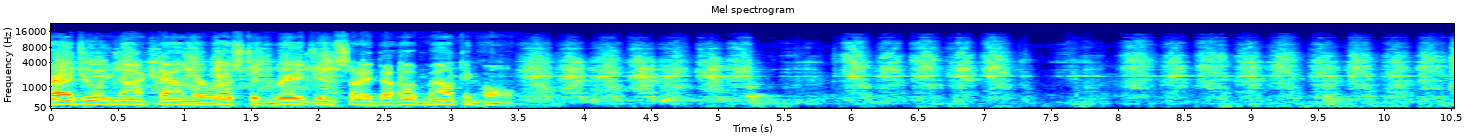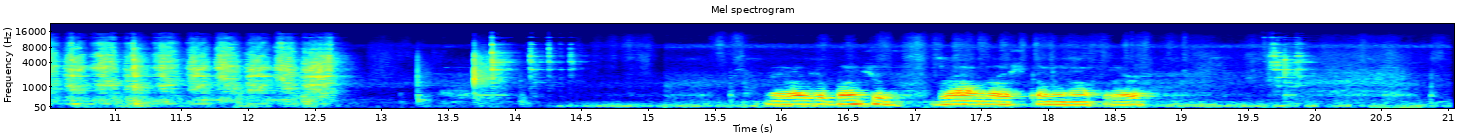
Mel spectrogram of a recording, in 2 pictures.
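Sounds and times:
file rasping on metal: 0.0s - 12.8s.

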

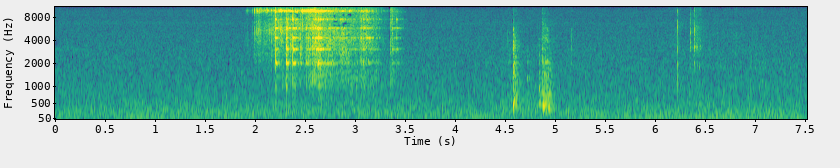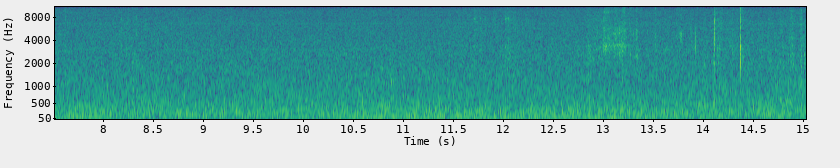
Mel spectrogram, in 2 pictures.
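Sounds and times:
beads clinking into glass bowl: 2.0s - 3.5s.

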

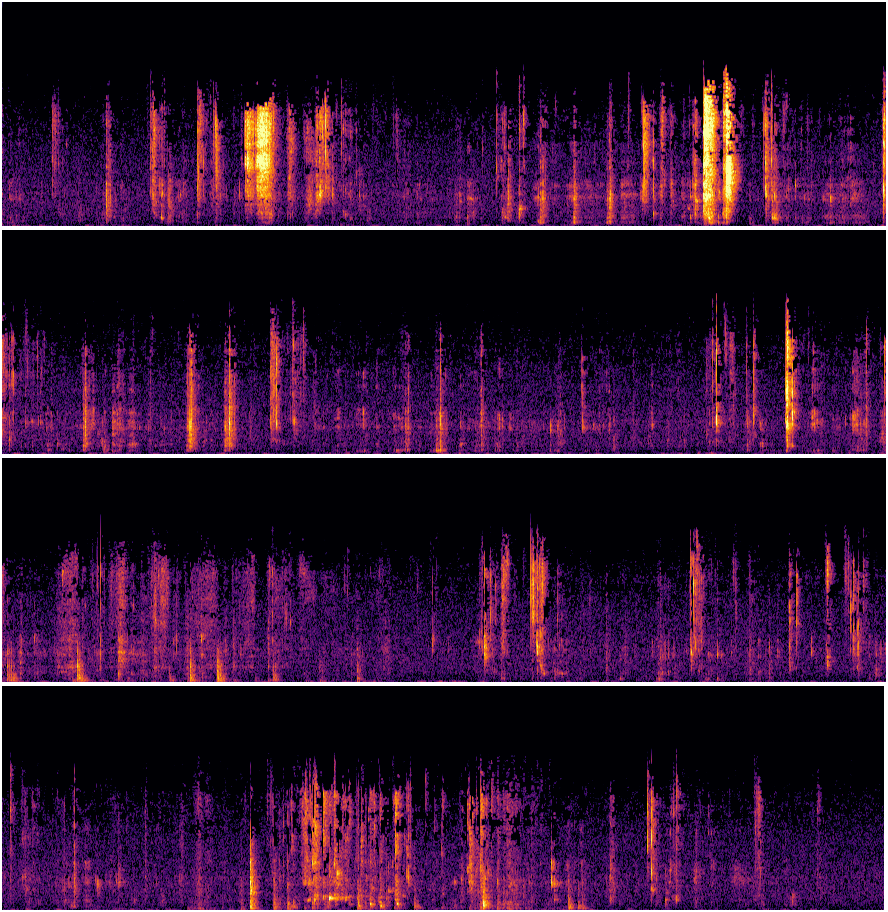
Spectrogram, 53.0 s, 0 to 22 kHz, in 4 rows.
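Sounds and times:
chewing: 0.0s - 29.3s, 33.0s - 42.5s, 48.8s - 51.3s
lip smacks: 9.1s - 11.7s.

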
